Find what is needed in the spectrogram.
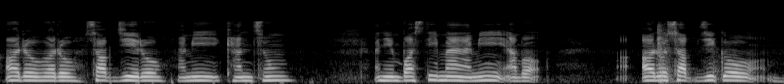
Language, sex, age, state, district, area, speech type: Nepali, female, 60+, West Bengal, Kalimpong, rural, spontaneous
